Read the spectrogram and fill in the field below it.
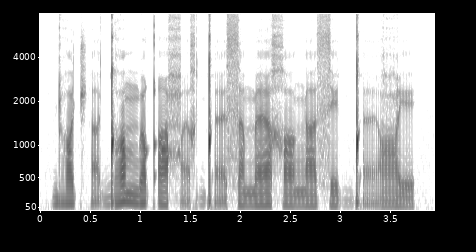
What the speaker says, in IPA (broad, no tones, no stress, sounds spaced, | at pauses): ɖʱ ɒ t͡ʃʼ a̰ ɡ͡ǃ ɒ m u qʼ æ ħ æ̰ χ ǃʼ æ̰ s a m æ χ ɒ ŋ a s ɪ ǃʼ æ̰ ʕ ɪ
